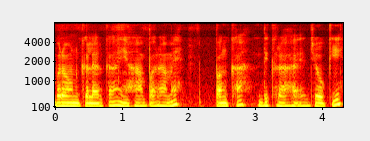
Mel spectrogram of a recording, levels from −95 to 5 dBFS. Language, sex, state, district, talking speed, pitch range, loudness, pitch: Hindi, male, Himachal Pradesh, Shimla, 165 wpm, 115-130 Hz, -18 LUFS, 120 Hz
